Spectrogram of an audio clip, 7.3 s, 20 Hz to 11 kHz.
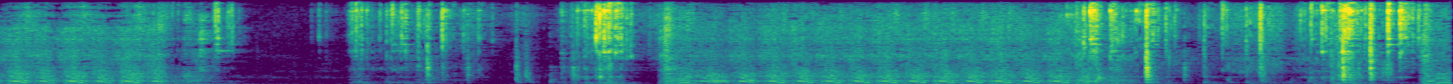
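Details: Peugeot 205, cold start at about 2°C at night: steady churning crank at about three to four beats a second, stopping and retrying without catching; cold engine slow to fire.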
